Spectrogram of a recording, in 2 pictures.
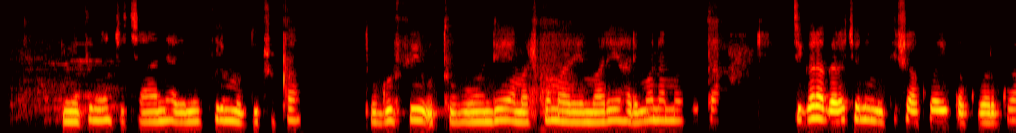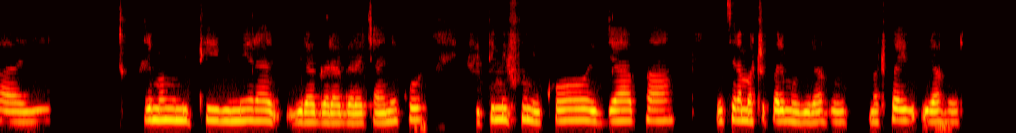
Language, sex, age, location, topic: Kinyarwanda, female, 18-24, Kigali, health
